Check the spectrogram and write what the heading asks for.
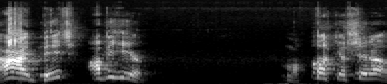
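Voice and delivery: loud, high, cocky trash talk; yelled threat. Retold or imitated. Kid yelling back at the bully at the bus. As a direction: bark the challenge back at him. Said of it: "I was like".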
